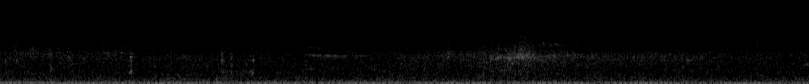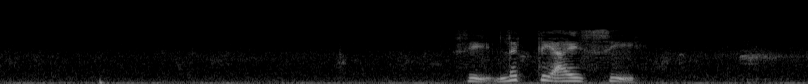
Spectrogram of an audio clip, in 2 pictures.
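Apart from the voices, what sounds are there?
birds calling outdoors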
